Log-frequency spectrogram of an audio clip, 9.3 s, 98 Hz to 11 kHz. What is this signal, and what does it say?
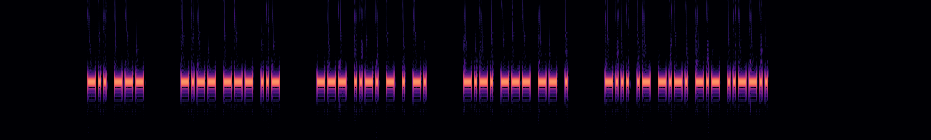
Morse code, heard as a keyed tone, about 42 wpm, 700 Hz. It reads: DO YOU OFTEN COME BACK?
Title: 2x Word-Spacing - Sentences from Top 300 Words - 45wpm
